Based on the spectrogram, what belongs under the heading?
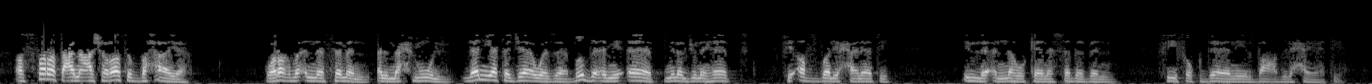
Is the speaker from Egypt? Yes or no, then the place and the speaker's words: yes; Egypt; ده في كفر الزيات عندنا في مصر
